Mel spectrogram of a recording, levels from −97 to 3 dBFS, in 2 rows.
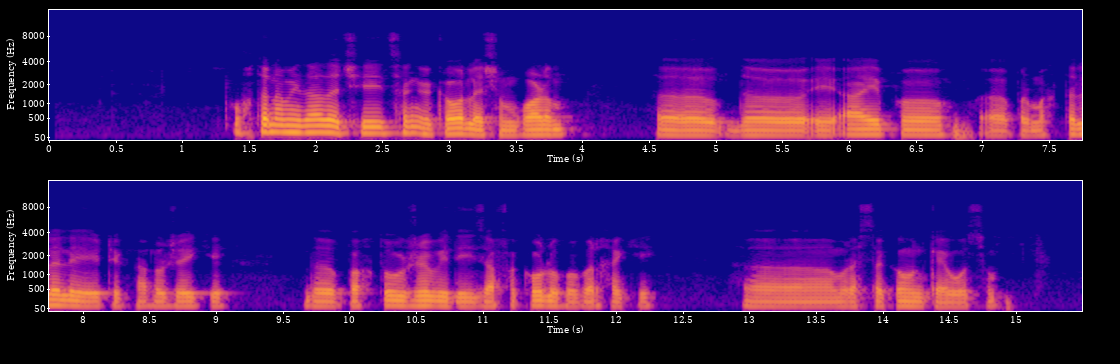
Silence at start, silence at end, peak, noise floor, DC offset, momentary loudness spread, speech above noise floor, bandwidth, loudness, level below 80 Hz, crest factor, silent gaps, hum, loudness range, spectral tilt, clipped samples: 1.4 s; 0.55 s; -4 dBFS; -77 dBFS; under 0.1%; 15 LU; 52 dB; 3.8 kHz; -25 LUFS; -52 dBFS; 22 dB; none; none; 7 LU; -11.5 dB/octave; under 0.1%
